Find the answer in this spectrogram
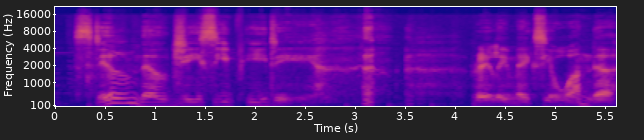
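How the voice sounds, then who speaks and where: A put-on character voice at a very slow pace, broken by long, frequent pauses. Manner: mocking, theatrical.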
